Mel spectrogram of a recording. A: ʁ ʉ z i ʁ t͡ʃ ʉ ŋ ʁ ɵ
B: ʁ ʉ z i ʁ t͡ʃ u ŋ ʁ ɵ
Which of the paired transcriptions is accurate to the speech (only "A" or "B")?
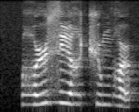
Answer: B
